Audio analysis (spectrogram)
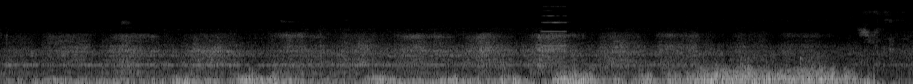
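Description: Gusty wind buffets the microphone while cycling a road loop on a windy February day in Mallorca, a steady low rumbling roar rising and falling in strength throughout, with no talk.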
